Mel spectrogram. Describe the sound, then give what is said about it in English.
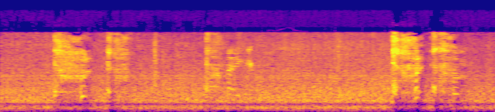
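Hillary Clinton coughs repeatedly on a plane in harsh, raspy bursts, several in quick pairs, with a steady rumbling hum underneath and a brief spoken exchange between the coughing fits. “Hillary Coughs Up A Lung”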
